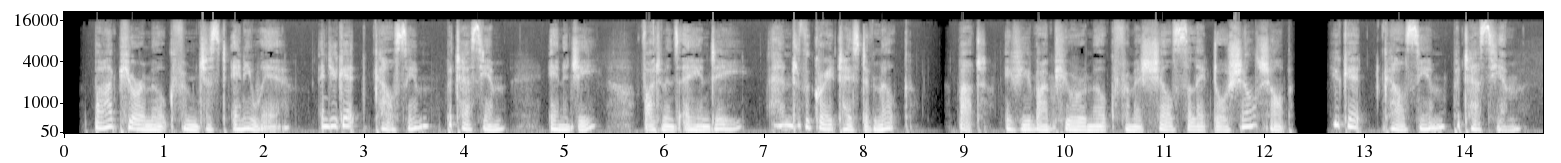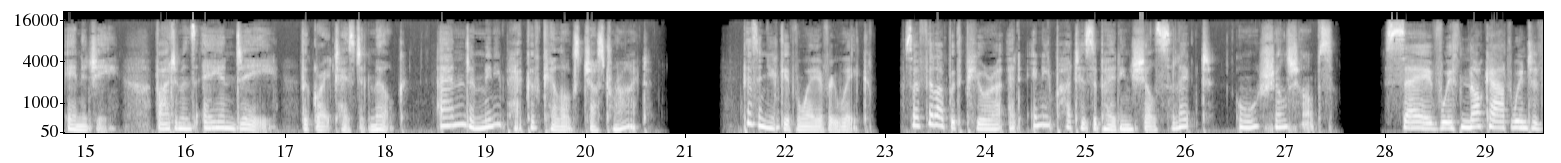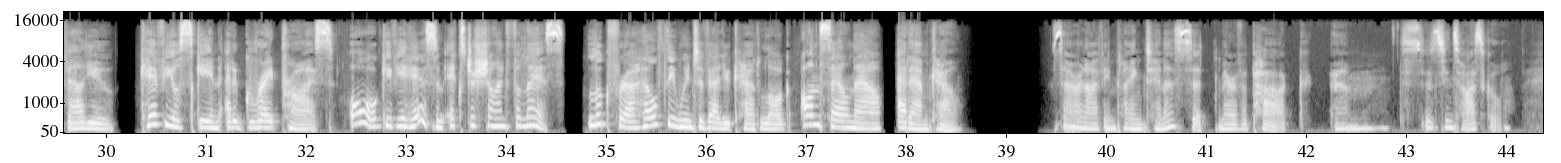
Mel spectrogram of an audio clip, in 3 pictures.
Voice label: Voice Over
